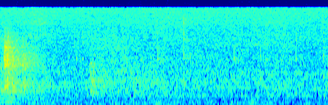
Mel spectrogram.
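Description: Quiet room tone with a faint steady low hum and hiss, and no distinct sound event.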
